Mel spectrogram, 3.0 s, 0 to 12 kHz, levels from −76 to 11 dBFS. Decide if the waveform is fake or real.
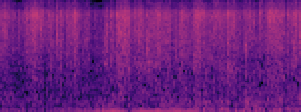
fake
